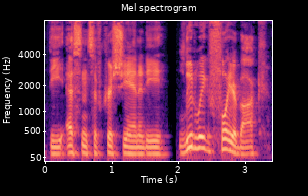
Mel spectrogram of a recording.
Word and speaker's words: Feuerbach: an hour to record a good take of Feuerbach, but it just sounds like I'm gagging because I can't do the German R sound. Feuerbach. Feuerbach. Feuerbach. Feuer. I like that. That's not As long real. as you pronounce the Oui, oui.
